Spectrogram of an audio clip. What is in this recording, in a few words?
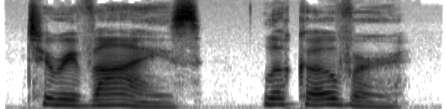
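"to revise look over", English, female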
